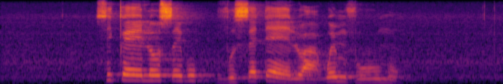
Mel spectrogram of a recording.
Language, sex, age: Swati, male, 20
